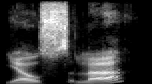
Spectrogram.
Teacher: pastikan ya-nya tipis, kemudian huruf shadnya baru tebal ya.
